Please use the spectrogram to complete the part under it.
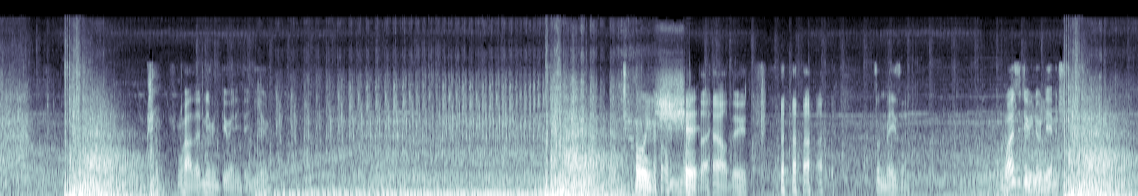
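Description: A shotgun fires with loud blasts.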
